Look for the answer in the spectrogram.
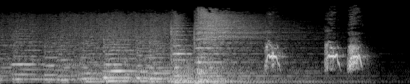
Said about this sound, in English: wait till they start hearing those dogs, dogs barking. we're gonna. And it's a little dog.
